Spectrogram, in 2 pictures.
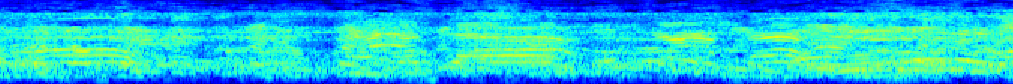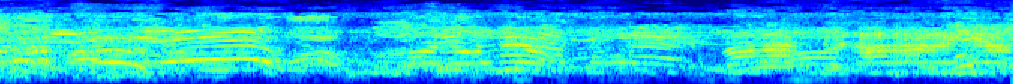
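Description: A crowd of men shout and cheer excitedly outdoors.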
